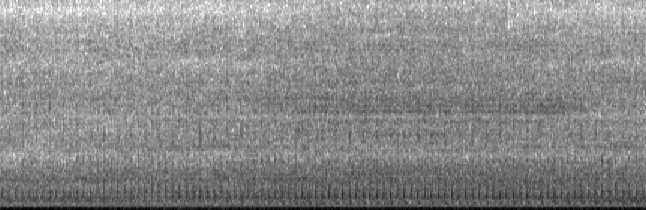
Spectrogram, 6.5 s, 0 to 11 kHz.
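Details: RX7 engine at idle giving a loud low rumble with a fairly regular knock of roughly two to three per second; the source of the engine knock is unclear.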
